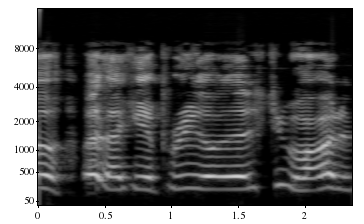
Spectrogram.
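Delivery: play-acted high, loud blubbering and sobbing. Mocking caught lawbreakers complaining in boot camp; imitating people crying. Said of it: "and they're crying".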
